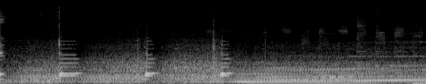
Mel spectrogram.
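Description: Turbocharged BMW F80 M3 engine accelerating hard at full throttle, its pitch climbing steadily through a long pull. There are three brief sharp sounds in the first two and a half seconds.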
